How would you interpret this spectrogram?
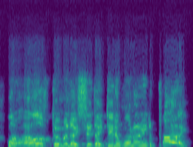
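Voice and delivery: loud, high-pitched protest; mock-outraged self-justification; acted indignant defence. Acting the customer defending himself.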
